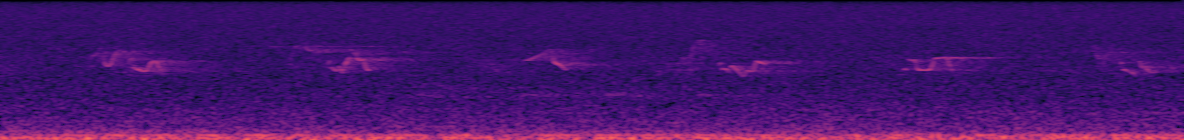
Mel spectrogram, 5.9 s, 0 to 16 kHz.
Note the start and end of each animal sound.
[0.00, 5.92] Red-eyed Vireo (Vireo olivaceus)
[2.33, 4.03] American Crow (Corvus brachyrhynchos)

